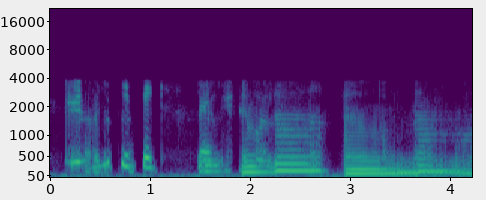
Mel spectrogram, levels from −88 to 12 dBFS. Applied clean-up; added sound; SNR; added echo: neural diffusion model UNIVERSE++.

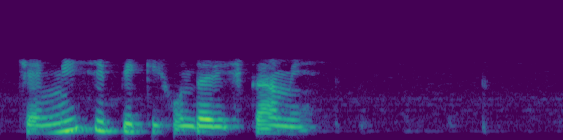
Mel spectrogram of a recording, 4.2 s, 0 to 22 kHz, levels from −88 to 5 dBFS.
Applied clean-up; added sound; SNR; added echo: none; none; none; none.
